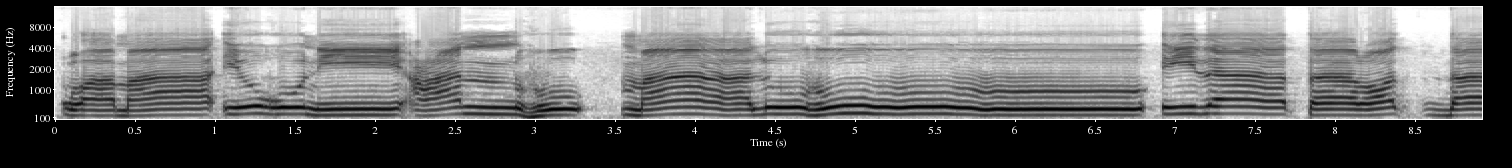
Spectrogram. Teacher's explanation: দালটা নরম করে 1 আলিফ টান দিব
